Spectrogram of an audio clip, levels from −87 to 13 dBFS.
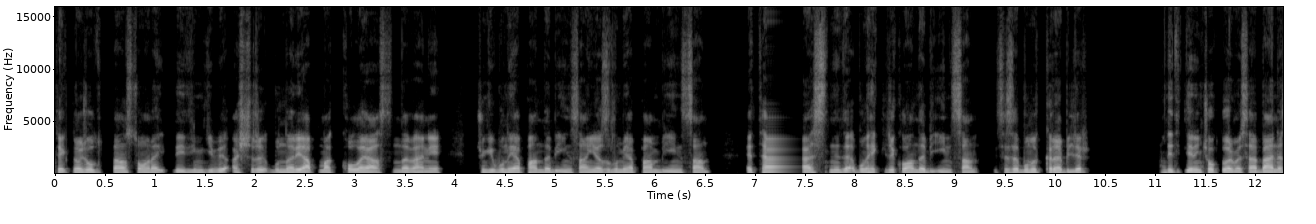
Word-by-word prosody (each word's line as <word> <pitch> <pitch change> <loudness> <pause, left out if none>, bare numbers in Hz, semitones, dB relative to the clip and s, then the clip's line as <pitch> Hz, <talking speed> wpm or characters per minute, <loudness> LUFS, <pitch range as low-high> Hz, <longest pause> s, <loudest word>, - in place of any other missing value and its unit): teknoloji 160 +2 +1
olduktan 170 +3 +1
sonra 165 0 0 0.2
dediğim 145 +6 -2
gibi 140 0 0
aşırı 145 +3 -3
bunları 135 0 +3
yapmak 150 +4 +2
kolay 140 -1 +3
aslında 120 +3 -1
ve, - - +1
hani, 120 -2 -1 0.3
çünkü 145 0 -3
bunu 155 +3 +1
yapan 165 0 +1
da 155 -3 +1
bir 130 - -1
insan, 130 +2 -2
yazılımı 130 +2 0
yapan 140 +1 -1
bir 130 - -3
insan 140 +8 -2 0.4
ve 140 - +1
tersine 145 +4 0
de 135 -2 +1
bunu 150 +1 +2
hack'leyecek 165 +3 -3
olan 165 +1 +4
da 150 -5 +3
bir 115 - -7
insan, 120 +2 -2
istese 140 +2 -1
bunu 135 0 +2
kırabilir. 140 +2 +1 0.7
Dediklerin 130 +6 +1
çok 165 -1 0
doğru, 125 -2 +5
mesela 130 +2 +1
ben 145 +1 +6
de 155 - +2
145 Hz, 195 wpm, -22 LUFS, 130-155 Hz, 0.7 s, ben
